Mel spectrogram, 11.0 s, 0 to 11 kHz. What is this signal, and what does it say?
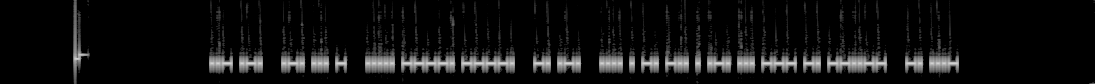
Morse code, heard as a keyed tone, about 37 wpm, 700 Hz. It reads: UR RST 599 NR HENDERSON, NV
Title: Practice QSO - Exchange 1 - Beginning - 40wpm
